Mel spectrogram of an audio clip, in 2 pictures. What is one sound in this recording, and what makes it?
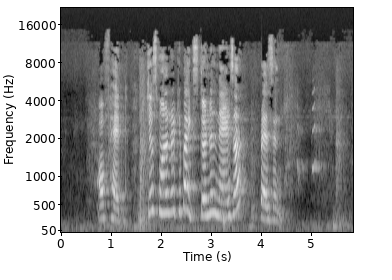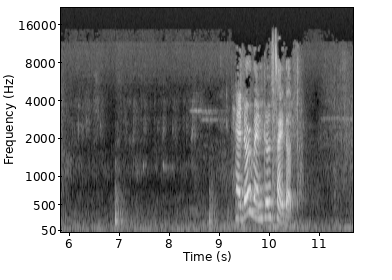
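A woman speaks in a clear teaching voice.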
